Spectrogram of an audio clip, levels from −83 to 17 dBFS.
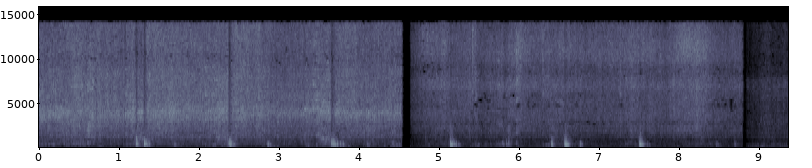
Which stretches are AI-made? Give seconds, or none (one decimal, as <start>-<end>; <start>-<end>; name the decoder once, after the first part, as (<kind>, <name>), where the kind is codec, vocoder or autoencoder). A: none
